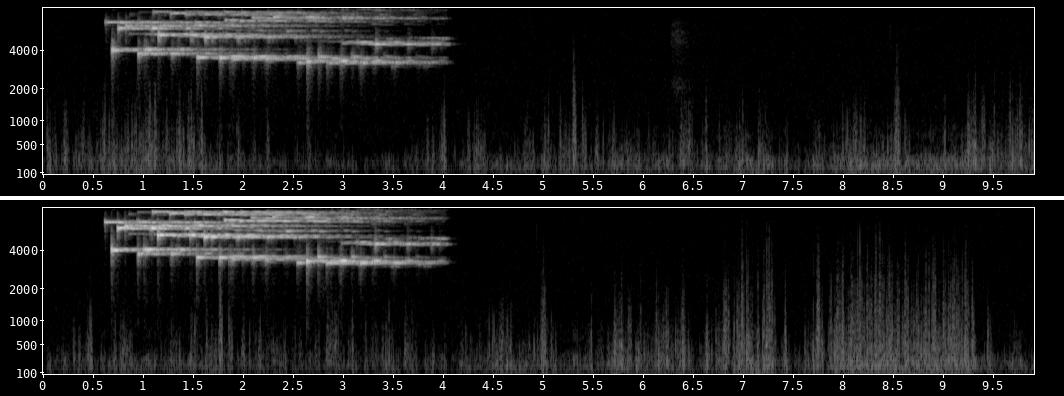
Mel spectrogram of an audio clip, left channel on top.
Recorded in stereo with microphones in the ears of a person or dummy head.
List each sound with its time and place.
0.6 s a chime: 70° right (ahead or behind), 1.8 m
